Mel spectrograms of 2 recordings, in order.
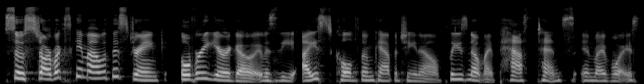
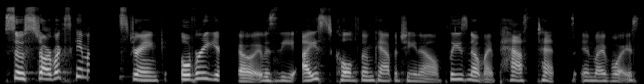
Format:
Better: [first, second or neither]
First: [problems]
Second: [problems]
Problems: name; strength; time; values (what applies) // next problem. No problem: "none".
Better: first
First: none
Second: audio cutting out; at 1 s, at 2 s and at 5.5 s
